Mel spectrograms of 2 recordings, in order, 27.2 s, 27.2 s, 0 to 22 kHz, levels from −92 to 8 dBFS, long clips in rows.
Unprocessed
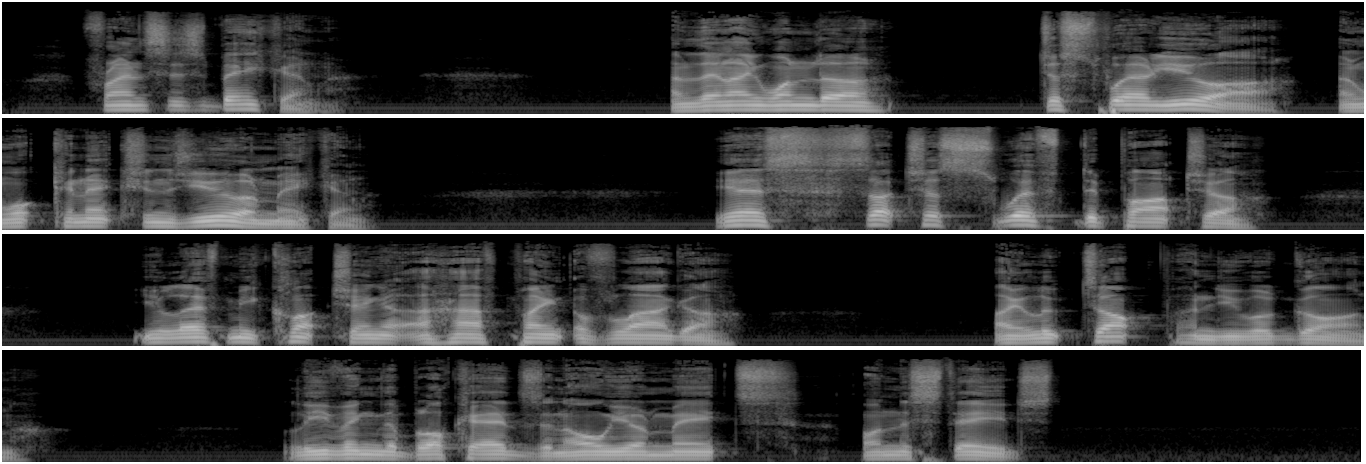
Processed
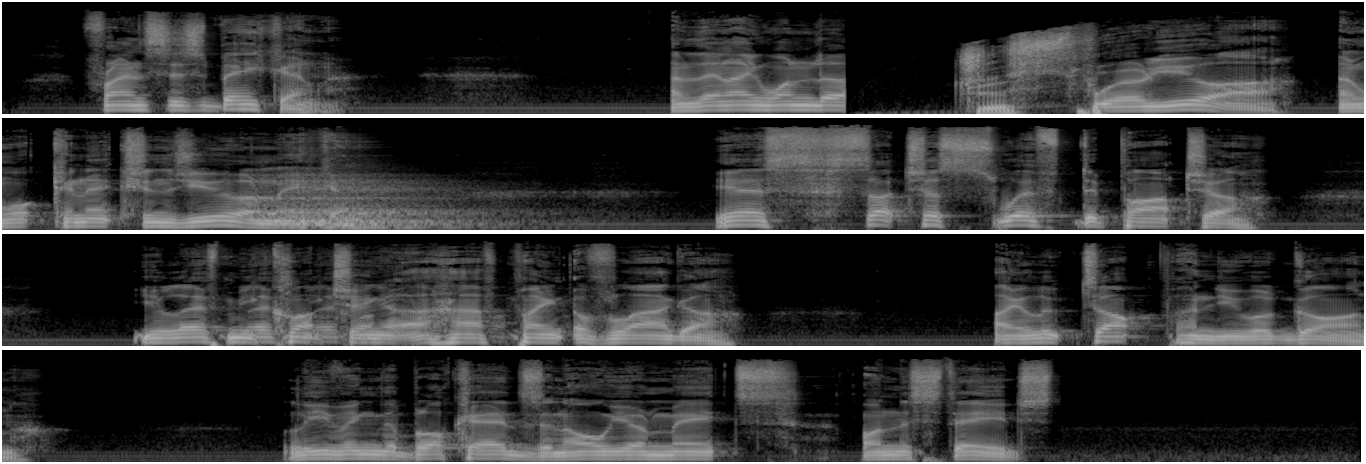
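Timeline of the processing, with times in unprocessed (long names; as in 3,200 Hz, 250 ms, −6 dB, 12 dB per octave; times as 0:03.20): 0:04.22: tape start 1.79 s
0:08.01–0:08.55: thrown reverb, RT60 1.9 s, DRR 5.5 dB
0:14.52–0:15.15: delay throw 330 ms, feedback 35%, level −12 dB
whole clip: automatic gain control gain up to 9 dB; brickwall limiter −12.5 dBFS; downward compressor, threshold −24 dBFS; level −2 dB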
